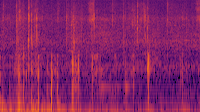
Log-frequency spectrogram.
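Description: A man's footsteps scuff on pavement close by.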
